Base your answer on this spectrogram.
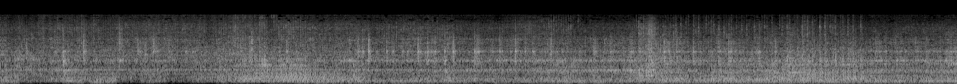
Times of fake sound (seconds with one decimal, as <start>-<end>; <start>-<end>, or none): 4.6-5.4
